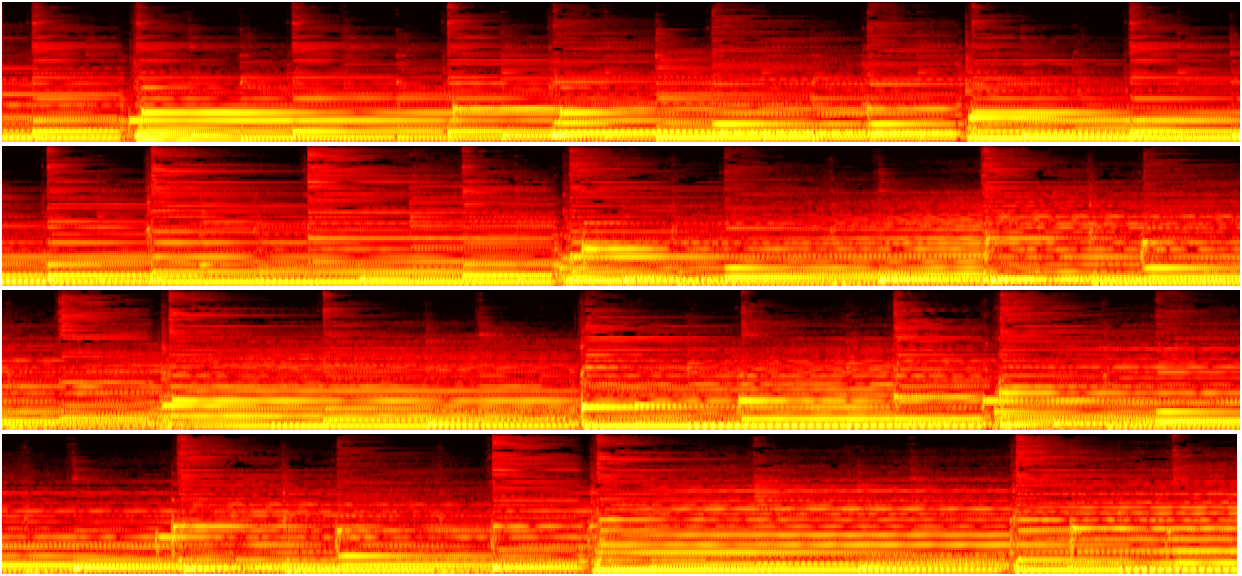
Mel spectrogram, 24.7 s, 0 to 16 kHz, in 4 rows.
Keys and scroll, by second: 12.0 ctrl+space, 12.2 ctrl+space.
